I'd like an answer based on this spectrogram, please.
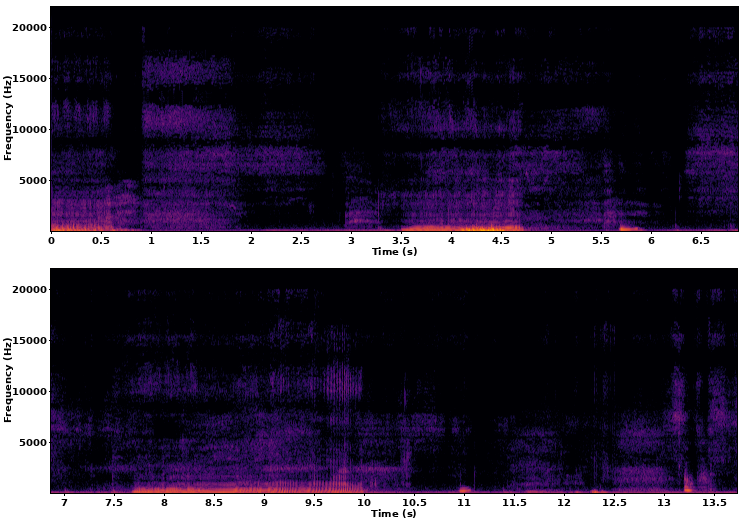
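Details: Sleeping pet dog named Mungchi, tickled on the soles of its paws indoors, lets out low snoring breaths and two drawn-out, wavering grumbling groans lasting about a second and two seconds, with quiet pauses between.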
